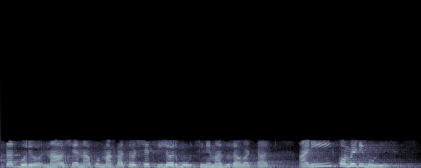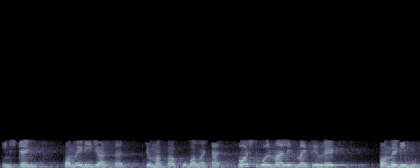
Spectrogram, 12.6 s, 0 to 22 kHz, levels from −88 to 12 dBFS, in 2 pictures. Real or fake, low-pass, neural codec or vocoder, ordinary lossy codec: real; 3.6 kHz; none; MP3, 24 kbps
